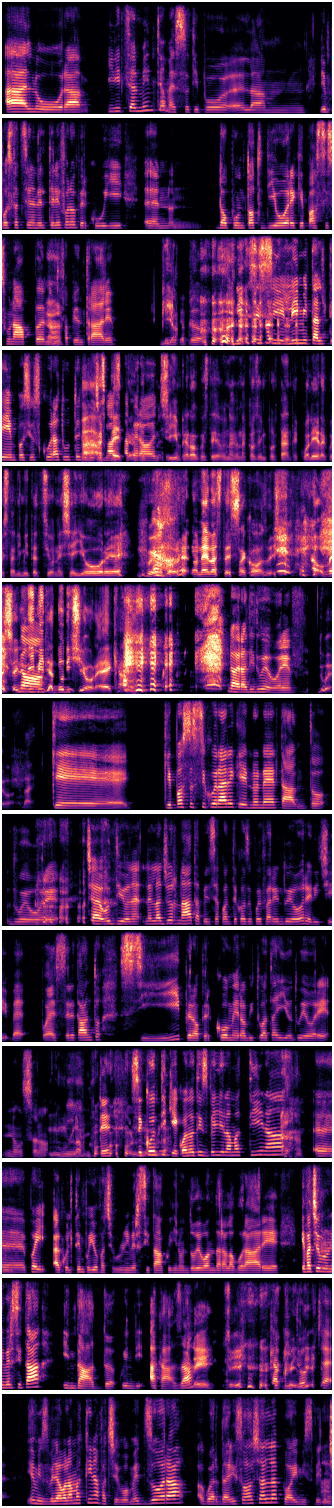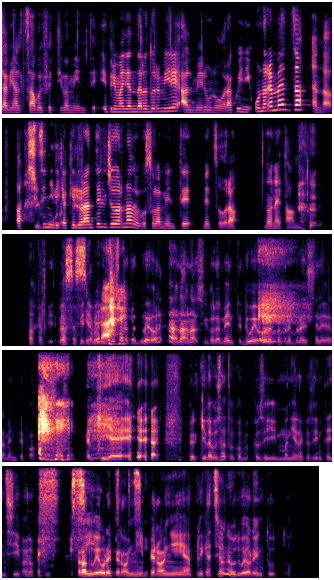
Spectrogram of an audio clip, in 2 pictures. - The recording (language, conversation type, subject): Italian, podcast, Com’è oggi il tuo rapporto con i social media?
- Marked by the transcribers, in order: drawn out: "Allora"; tapping; laugh; chuckle; laughing while speaking: "due ore"; giggle; "dici" said as "ici"; laugh; chuckle; drawn out: "Che"; laugh; drawn out: "Sì"; unintelligible speech; chuckle; laughing while speaking: "un nulla"; throat clearing; laughing while speaking: "Sì, quindi"; "Cioè" said as "ceh"; other background noise; "cioè" said as "ceh"; "quindi" said as "quini"; chuckle; laughing while speaking: "assicurare"; chuckle; laughing while speaking: "è"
